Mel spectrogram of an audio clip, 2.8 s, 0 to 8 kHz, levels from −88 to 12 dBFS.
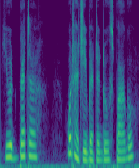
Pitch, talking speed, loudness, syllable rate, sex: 180 Hz, 150 wpm, -17 LUFS, 5.2 syllables/s, female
